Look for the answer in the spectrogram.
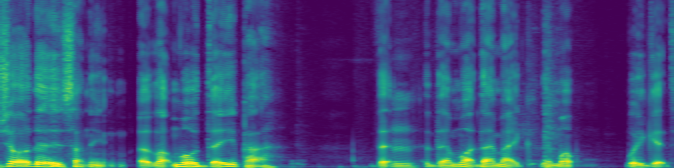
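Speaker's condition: Cerebral palsy; second COVID vaccine dose

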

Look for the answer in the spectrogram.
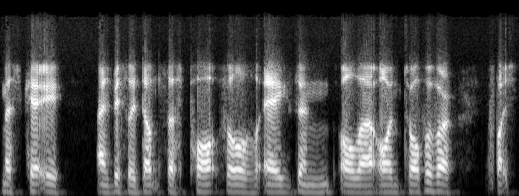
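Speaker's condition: No condition

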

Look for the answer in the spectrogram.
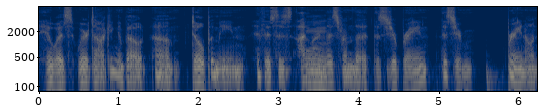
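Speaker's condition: Spasmodic dysphonia; worsened over years

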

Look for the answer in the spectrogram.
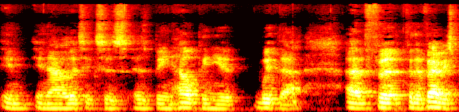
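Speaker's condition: No condition

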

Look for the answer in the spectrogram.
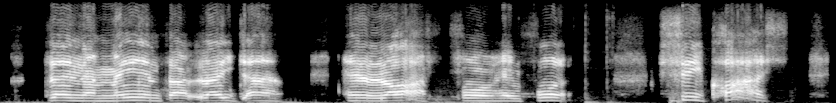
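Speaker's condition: Cerebral palsy; self-described as half-CP

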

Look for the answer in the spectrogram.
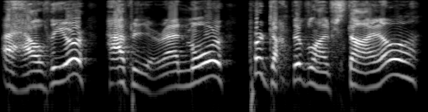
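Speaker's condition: Cerebral palsy; severe

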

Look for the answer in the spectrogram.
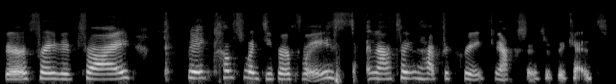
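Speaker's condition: Cerebral palsy; wheelchair use, onset before birth

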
